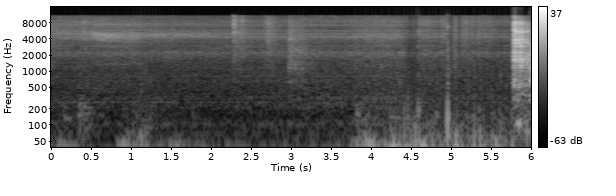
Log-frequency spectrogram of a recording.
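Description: Deep rumble of handling noise on the microphone, with a few light clicks. Near the end comes a short burst of aluminium foil crinkling.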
